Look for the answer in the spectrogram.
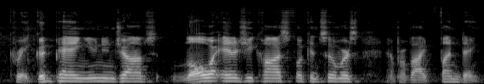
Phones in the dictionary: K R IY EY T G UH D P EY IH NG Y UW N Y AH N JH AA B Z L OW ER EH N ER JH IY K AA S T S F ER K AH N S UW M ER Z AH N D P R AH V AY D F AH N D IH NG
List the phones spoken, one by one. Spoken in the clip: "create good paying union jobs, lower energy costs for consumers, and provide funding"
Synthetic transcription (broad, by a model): K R IY EY T G UH D P EY IH NG Y UW N Y AH N JH AA B Z L OW ER EH N ER JH IY K AA S T S F ER K AH N S UW M ER Z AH N P R AH V AY D F AH N D IH NG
